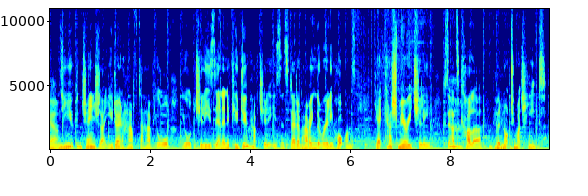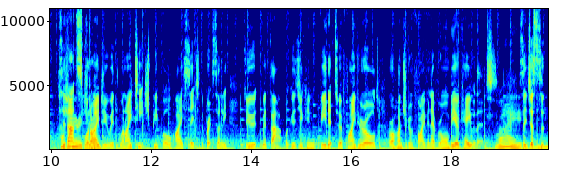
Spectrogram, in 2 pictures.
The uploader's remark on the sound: Live from SIBF 2023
